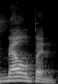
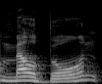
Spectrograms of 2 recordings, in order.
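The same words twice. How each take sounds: First: It is pronounced the Australian way. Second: It is pronounced the American way. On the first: The speaker calls it right. "it's pronounced Melbourne" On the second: The speaker calls it wrong. "however you fucking Americans pronounce it"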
